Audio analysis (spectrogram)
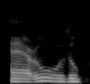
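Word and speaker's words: أعوذ: Ça, c'est un zel et pas un zay. Donc, il faut faire attention. Il ne faut pas changer les lettres du Coran. Donc, za et pas za. C'est comme le the de l'anglais. C'est la même chose. C'est le même point d'articulation.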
